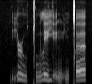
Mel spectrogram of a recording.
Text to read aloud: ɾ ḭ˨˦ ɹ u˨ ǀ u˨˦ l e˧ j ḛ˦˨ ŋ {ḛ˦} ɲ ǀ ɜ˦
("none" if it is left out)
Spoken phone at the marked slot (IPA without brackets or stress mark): ḛ˨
